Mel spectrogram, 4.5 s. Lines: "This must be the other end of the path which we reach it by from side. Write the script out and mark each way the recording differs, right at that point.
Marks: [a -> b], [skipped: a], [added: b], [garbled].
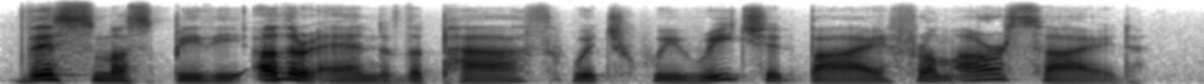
"This must be the other end of the path which we reach it by from [added: our] side.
